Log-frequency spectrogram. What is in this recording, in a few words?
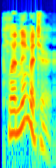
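"planimeter", British English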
